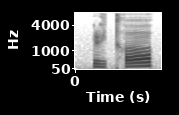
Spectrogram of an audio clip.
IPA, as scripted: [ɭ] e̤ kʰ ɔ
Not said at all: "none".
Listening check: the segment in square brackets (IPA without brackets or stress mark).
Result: ɭ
